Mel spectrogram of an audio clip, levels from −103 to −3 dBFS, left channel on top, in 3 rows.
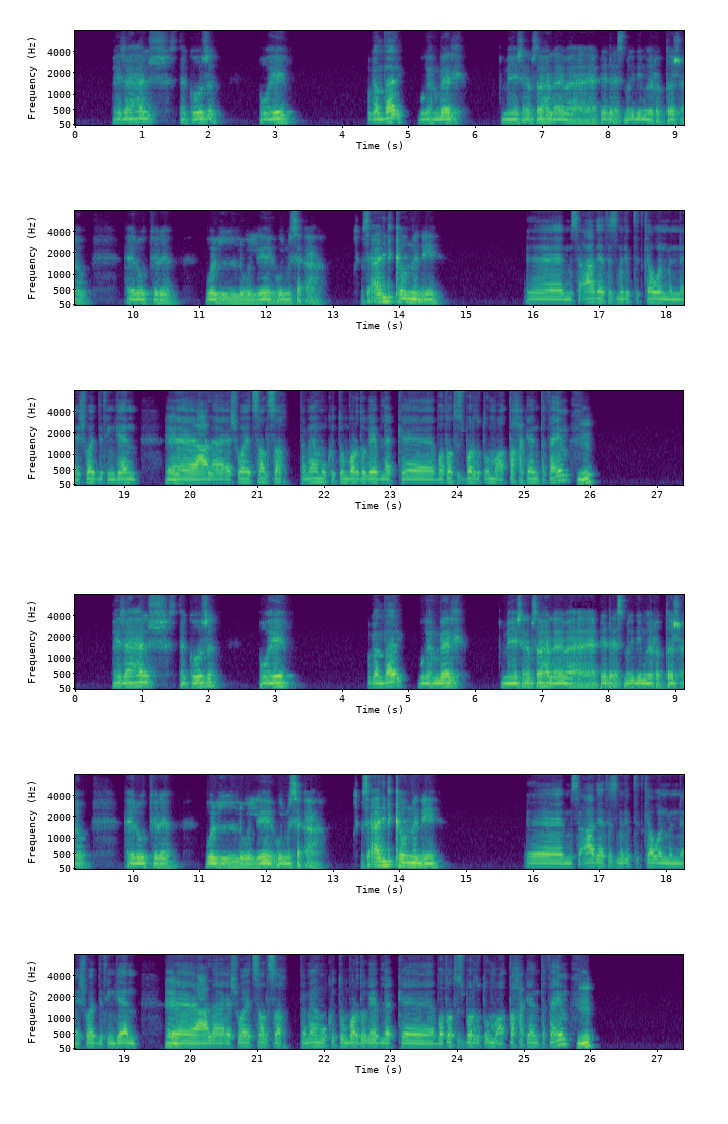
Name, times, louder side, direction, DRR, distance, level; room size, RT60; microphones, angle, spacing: voice 1, 0.6-2.1 2.8-3.3 5.2-5.8 6.4-9.3 9.9-10.6 11.1-12.8 13.4-14.6 19.6-19.9 25.8-26.0, right 3 dB, 45° right, 0.5 m, -27 dB
voice 2, 4.4-4.9 15.9-19.2 19.7-25.7, right 1 dB, 15° left, 1.4 m, -29 dB
3.7 x 2.8 x 2.4 m
head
